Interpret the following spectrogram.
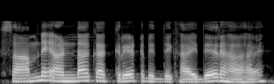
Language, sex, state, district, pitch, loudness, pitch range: Hindi, male, Jharkhand, Ranchi, 145 Hz, -14 LUFS, 130-160 Hz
